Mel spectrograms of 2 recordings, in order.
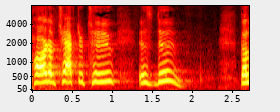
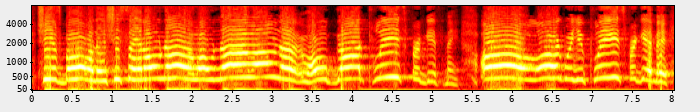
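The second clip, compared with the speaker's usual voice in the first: loud, high wailing plea; preacher's full-voiced imitation of a woman bawling; 5 semitones higher, 9 dB louder than usual. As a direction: cry out to God for mercy, stretching the cries. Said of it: "Missus Hamilton is bawling. She is bawling".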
